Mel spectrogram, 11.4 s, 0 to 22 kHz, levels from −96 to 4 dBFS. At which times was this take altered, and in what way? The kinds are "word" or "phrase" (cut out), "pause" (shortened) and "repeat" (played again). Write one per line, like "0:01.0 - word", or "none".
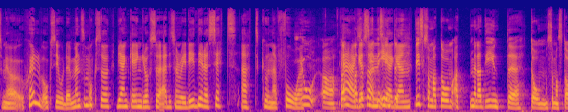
0:02.3 - pause
0:08.5 - phrase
